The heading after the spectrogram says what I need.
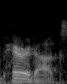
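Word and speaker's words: Pairodocs: You could spell it like this, P-A-I-R-O-D-O-C-S. Like a pair, Odox. Like a pair of doctors. Exactly, but like Irish. O with a little... Yeah, Odox.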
